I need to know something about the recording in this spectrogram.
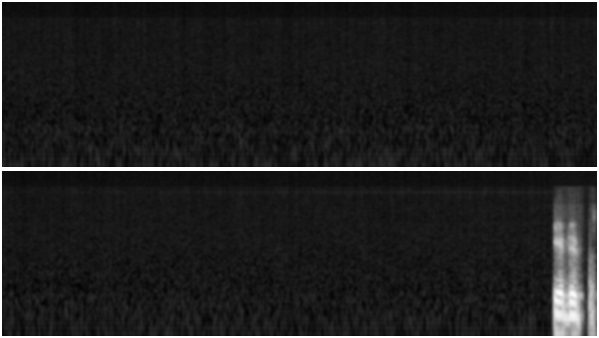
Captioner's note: silence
